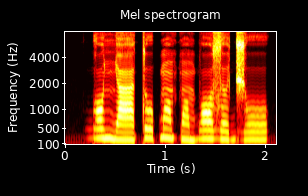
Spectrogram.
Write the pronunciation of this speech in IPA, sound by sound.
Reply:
ɡ ɔ˦ ɲ aː˨ t o˦ ɓ ɔ̃˦ p ɔ̃˨ b ɔ˦ z ə˧ d͡ʒ o˧

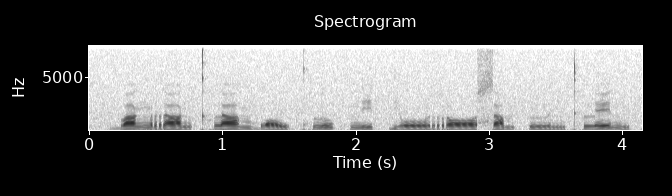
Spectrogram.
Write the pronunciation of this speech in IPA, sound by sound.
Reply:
b a˦˥ ŋ r aː˨˩ ŋ kʰ l a˧ m b ɔː˩˦ w kʰ l u˥˩ k̚ n i˥˩ t̚ j oː˧ r ɔː˧ s a˦˥ m ʔ ɯː˨˩ n kʰ l e˥˩ n

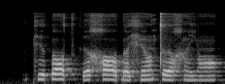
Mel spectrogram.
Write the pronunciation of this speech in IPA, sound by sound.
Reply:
kʲ u ɗ ɔ t͡sʼ ɨ χ ɔ ɗ ʌ xʲ ɔ̃ t ɵ χ ĩ j ɔ̃

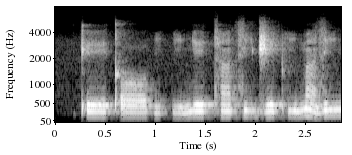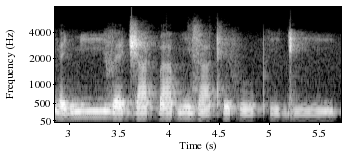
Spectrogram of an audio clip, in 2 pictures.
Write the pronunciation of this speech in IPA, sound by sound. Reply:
kʼ eː˦ kʼ ɔ˦ | i˨ k͡p i˨ ɲ eː˦ tʰ ã˦ t͡s i˦ d͡ʒ e˦ pʰ i˦ m ã˦˨ z iː˦ ŋ ɛ˨ ɲ iː˦ v ɛ˦ d͡ʒ a˦ ɡ͡b a˦ b ĩ˦ z a˨ tʰ ɪ˦ f uː˨ pʰ i˨ ɡ iː˨

